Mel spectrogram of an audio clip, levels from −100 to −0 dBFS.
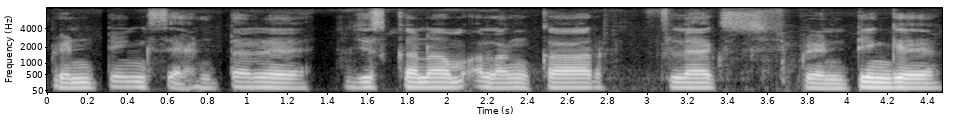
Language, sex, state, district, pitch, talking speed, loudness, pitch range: Hindi, male, Madhya Pradesh, Katni, 130 Hz, 120 wpm, -19 LUFS, 130-140 Hz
